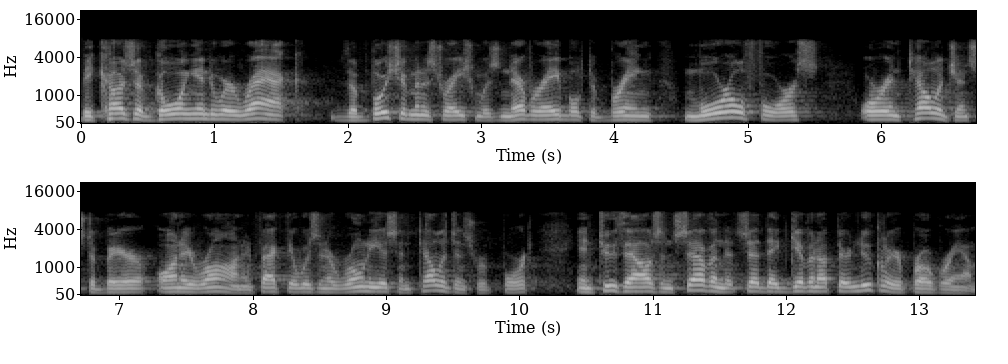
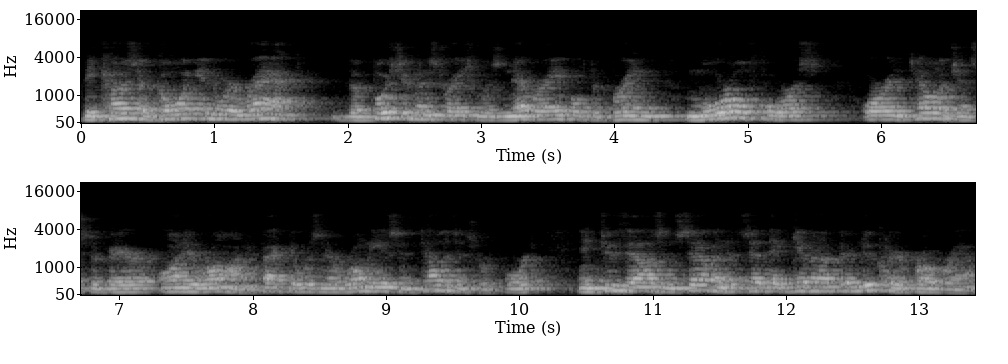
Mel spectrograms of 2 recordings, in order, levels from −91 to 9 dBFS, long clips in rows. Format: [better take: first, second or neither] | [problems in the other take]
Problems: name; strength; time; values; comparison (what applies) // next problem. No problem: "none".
first | room echo; dies away in 0.9 s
